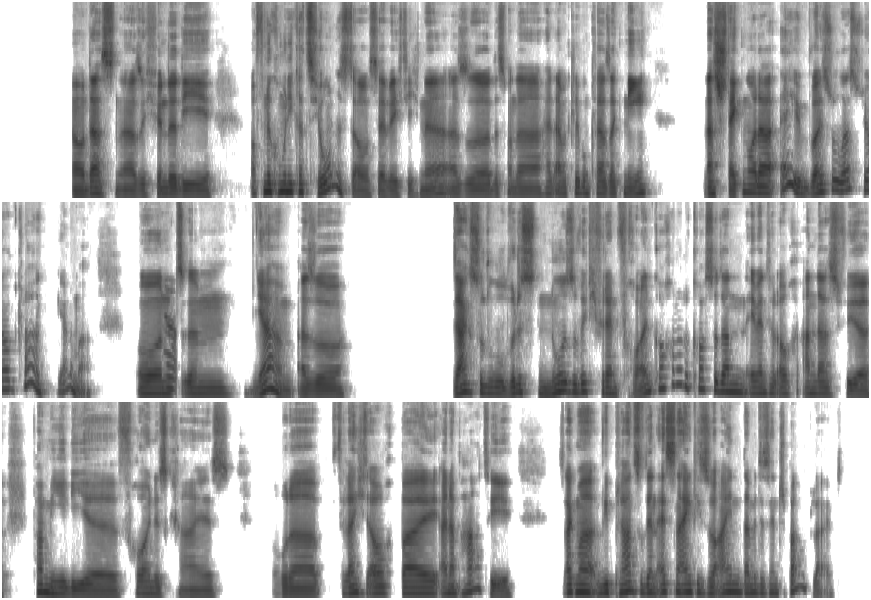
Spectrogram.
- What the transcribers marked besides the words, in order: put-on voice: "Ne, lass stecken"; put-on voice: "Ey, weißt du was? Ja, klar, gerne mal"
- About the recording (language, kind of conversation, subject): German, podcast, Was begeistert dich am Kochen für andere Menschen?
